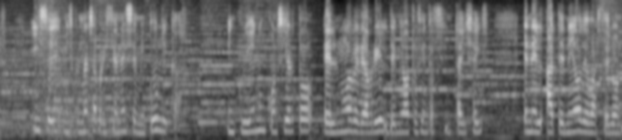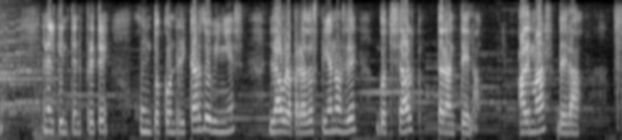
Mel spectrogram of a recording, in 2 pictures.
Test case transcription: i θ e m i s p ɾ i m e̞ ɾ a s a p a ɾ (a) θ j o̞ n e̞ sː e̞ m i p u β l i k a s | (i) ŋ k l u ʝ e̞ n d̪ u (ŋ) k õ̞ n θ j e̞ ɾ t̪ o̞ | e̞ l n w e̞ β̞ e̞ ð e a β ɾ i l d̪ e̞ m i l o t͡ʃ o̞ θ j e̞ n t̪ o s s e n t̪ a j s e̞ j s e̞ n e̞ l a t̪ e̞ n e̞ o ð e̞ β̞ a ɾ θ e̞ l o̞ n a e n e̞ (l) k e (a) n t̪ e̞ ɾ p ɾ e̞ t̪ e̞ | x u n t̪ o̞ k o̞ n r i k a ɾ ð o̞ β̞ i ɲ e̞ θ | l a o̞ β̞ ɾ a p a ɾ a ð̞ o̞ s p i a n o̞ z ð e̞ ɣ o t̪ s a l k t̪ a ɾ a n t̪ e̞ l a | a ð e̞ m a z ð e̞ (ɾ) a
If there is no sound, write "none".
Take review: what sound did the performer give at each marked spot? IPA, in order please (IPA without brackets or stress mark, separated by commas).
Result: i, i, ŋ, l, i, l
